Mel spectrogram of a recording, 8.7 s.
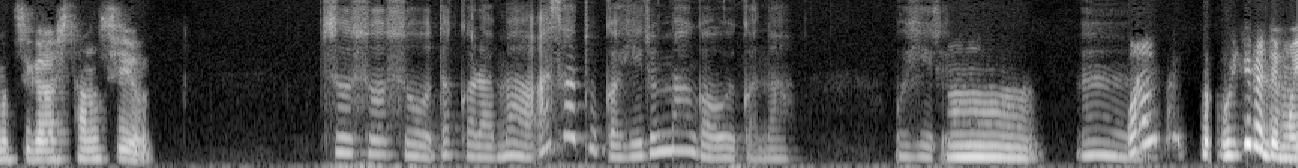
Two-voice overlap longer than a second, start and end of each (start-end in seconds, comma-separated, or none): none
